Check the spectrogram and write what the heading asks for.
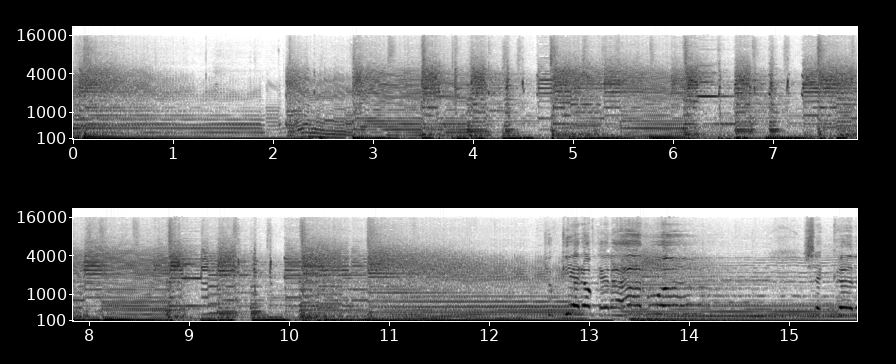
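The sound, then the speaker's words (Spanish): A loud, rock-flavored instrumental intro plays continuously, with heavy distorted electric guitar over a driving bass and drums. The dense, full band sound holds steady throughout with no voices. “Vamos a escuchar esta que le has puesto una introducción un poco rockera, ¿no?”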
